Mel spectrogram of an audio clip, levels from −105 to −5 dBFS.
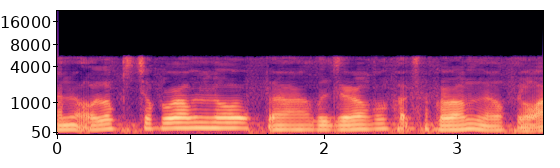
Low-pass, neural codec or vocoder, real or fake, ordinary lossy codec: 5.4 kHz; codec, 16 kHz, 1 kbps, FunCodec, trained on Chinese and English, 50 frames a second; fake; Opus, 64 kbps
